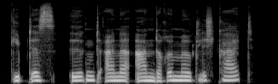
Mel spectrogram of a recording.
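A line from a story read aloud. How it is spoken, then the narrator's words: Gentle question. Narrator (German): fragte Mama sanft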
